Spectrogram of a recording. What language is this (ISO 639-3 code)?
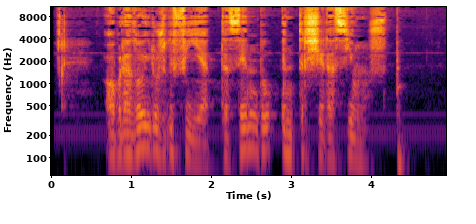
glg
